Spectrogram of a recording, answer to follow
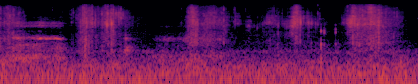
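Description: Faint, soft rustling and crinkling of rubber exam gloves as gloved hands move close to the microphone, with a few light scattered rustles.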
